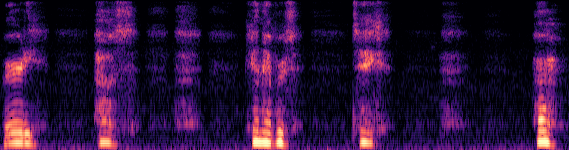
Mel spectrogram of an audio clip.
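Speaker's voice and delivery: high, breathless gasps between single words; out of breath, pausing after each word; panting. A narrator's reading. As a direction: pant it out one word at a time. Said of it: "he panted".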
